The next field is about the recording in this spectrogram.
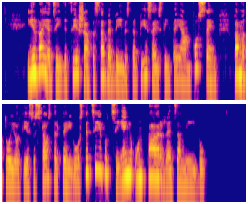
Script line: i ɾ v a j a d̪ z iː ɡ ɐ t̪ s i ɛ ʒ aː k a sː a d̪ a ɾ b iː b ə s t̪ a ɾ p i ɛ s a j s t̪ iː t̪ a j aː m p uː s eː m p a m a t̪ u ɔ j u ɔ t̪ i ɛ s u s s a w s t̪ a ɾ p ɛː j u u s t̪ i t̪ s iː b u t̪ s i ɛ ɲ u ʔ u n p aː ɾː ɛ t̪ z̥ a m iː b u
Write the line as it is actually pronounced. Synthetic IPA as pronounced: i ɾ v a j a d̪ z iː ɡ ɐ t̪ s i ɛ ʃ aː k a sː a d̪ a ɾ b iː b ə s t̪ a ɾ p i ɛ s a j s t̪ iː t̪ a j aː m p u s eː m p a m a t̪ u ɔ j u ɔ t̪ i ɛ s u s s a w s t̪ a ɾ p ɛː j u u s t̪ i t̪ s iː b u t̪ s i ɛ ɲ u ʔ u n p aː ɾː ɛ d̪ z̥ a m iː b u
